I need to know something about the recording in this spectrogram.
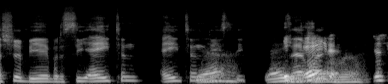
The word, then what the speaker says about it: Ayton: uh help from d.c just put a d right there like stop trying to sound that y out and all the way and aidan ay deandre all right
